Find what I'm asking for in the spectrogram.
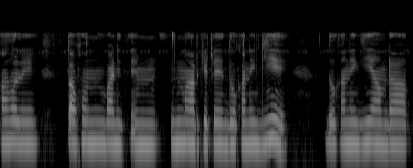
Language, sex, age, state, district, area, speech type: Bengali, female, 30-45, West Bengal, Dakshin Dinajpur, urban, spontaneous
